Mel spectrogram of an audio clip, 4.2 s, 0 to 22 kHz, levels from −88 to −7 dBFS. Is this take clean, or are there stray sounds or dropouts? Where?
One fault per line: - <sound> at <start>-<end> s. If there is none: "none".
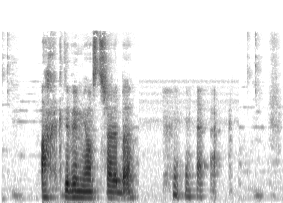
- laugh at 2.4-3.5 s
